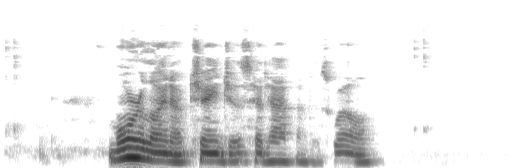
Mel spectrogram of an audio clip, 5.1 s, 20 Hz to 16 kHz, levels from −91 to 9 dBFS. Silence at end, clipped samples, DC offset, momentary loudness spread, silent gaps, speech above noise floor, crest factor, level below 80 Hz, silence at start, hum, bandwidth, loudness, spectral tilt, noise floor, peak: 1.4 s; under 0.1%; under 0.1%; 21 LU; none; 68 dB; 20 dB; -68 dBFS; 1.1 s; none; 7.2 kHz; -21 LUFS; -8 dB/octave; -89 dBFS; -4 dBFS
